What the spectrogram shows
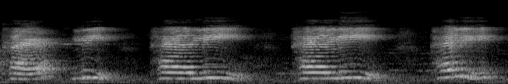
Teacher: Now let us have the dental T aspirated, which is th. Th with a matra, theli.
